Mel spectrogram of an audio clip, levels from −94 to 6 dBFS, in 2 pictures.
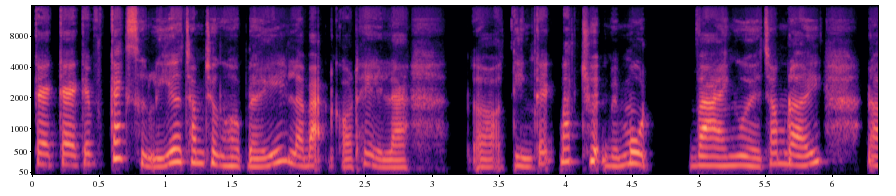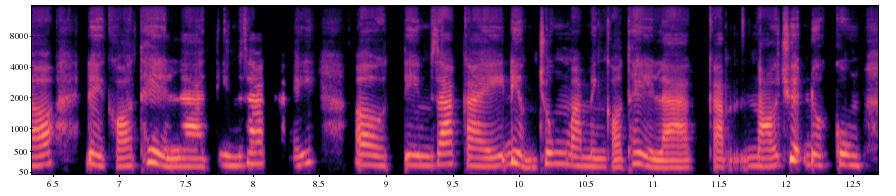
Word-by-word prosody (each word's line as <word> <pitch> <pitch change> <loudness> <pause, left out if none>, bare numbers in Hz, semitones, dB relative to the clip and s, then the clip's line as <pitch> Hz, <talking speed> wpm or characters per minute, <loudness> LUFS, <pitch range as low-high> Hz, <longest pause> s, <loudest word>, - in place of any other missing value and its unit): cái 230 -1 +3
cái 220 -1 +4
cái 230 +1 -4
cách 355 0 +5
xử 220 - +5
lý 175 +4 -1
ở 275 +2 +6
trong 260 -2 0
trường 245 -4 -1
hợp 190 -2 -3
đấy 175 +4 0
ấy 285 - 0
là 205 -6 -1
bạn 195 - +1
có 170 - -6
thể 215 -8 -5
là, 160 0 0 0.5
ờ, 165 0 -4
tìm 180 -3 -3
cách - - -3
bắt 280 0 +1
chuyện 285 -8 +1
với 185 - -4
một 230 +2 +3 0.3
vài 200 -1 +6
người 200 -1 -1
ở 175 - -4
trong 235 +7 -2
đấy, 220 +5 +2 0.3
đó, 205 +3 +2 0.2
để 220 -4 +1
có 185 +1 0
thể 255 -6 +3
là 175 0 +3
tìm 205 -2 -4
ra 235 0 +4 0.2
cái 220 +7 -6 0.3
ờ, 215 -2 +1
tìm 205 -1 -1
ra 225 +2 +5
cái 190 -4 0
điểm 240 - +1
chung 240 +3 0
mà 195 - +1
mình 180 -2 -4
có 165 - -2
thể 235 -6 -1
là 155 -1 +2
cảm 170 - -1
nói 180 0 +1
chuyện 330 -4 +5
được 210 0 -3
cùng. 215 -3 -1
205 Hz, 250 wpm, -23 LUFS, 180-235 Hz, 0.5 s, ở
